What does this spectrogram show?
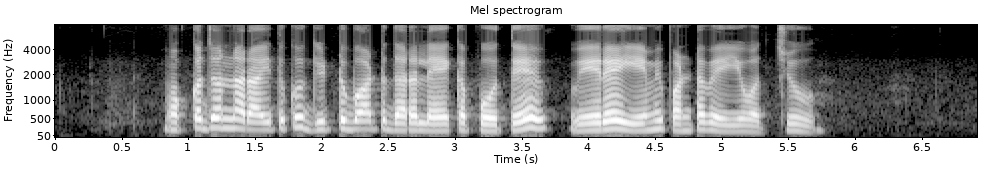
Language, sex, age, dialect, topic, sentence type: Telugu, female, 60-100, Southern, agriculture, question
